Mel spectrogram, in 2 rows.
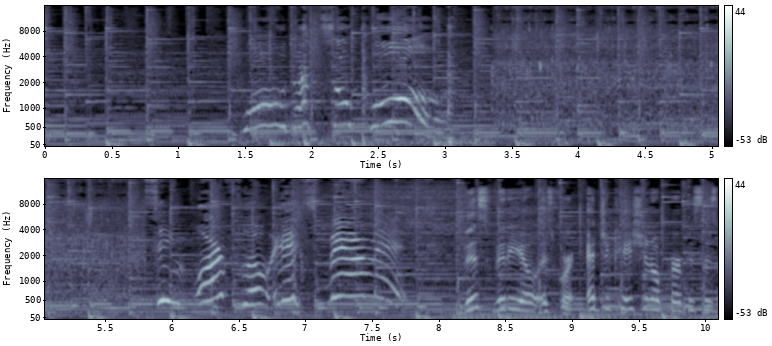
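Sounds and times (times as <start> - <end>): background music: 0.0 - 10.0
toy car wheels splashing water: 3.2 - 7.1.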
